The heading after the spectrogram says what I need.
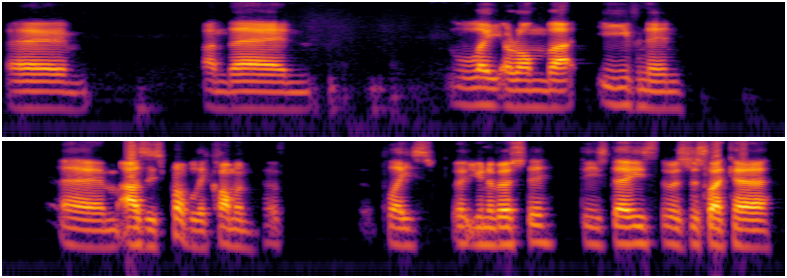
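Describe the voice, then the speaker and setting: A Lancashire man in his thirties with a lowish voice, talking in a halting, careful way full of ums and dry asides. The sound is dead dry, with a dull, lo-fi edge. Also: flat delivery, a bit bright, clear, resonant tone, no echo. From Lancashire, England. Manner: hesitant and measured, with frequent fillers and dry humour. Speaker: guest, police officer. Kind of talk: conversational podcast interview.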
